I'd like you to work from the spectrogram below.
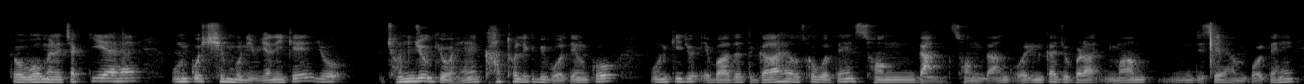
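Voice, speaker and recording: This recorded online language class is led by a man with a fairly low voice whose audio has the high frequencies cut off. He breaks things down step by step, repeats every key word, asks the class questions, and stops partway through to look at his notes.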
